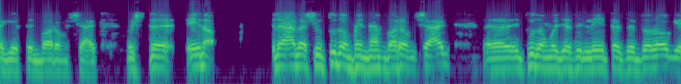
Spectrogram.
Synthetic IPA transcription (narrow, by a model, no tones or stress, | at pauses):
ɛɡeːsɛɟ̚bɒɾo̞mʃaːɡ̚mo̞ʃt̪eːnɒ | raːd̪aːʃuːlt̪ud̪o̞mɦo̞ɟnɛmbɒɾo̞mʃaːɡː | nt̪ud̪o̞mhoɟɛzɛɟleːt̪ɛzøːd̪o̞loɡ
